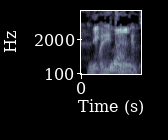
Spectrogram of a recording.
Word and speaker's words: Nick Land: Nick Land.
